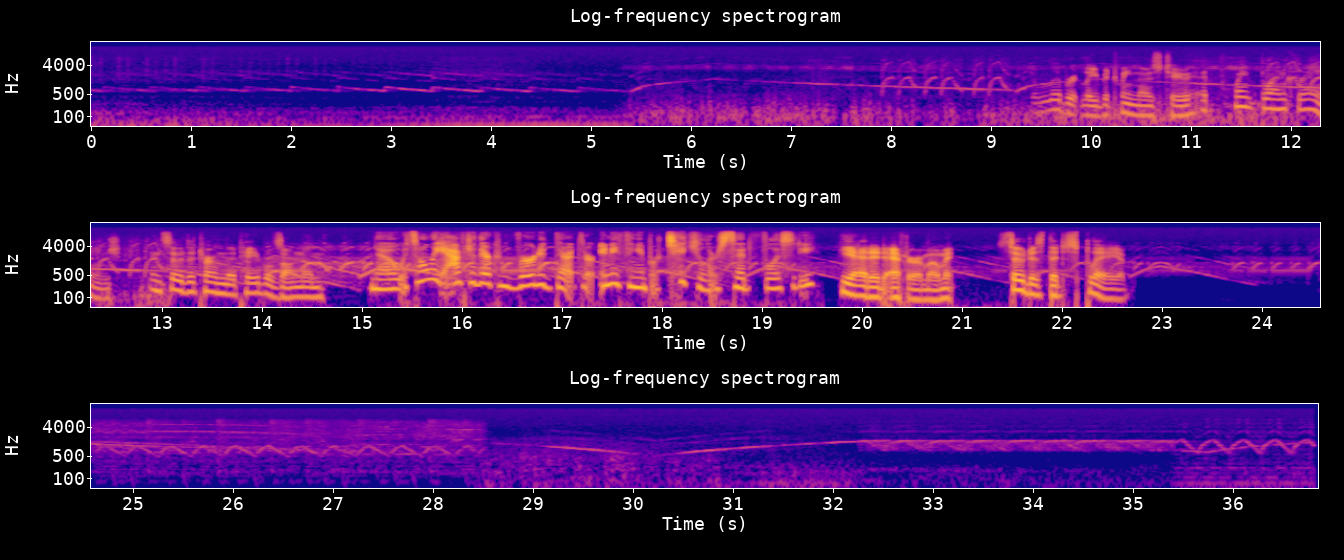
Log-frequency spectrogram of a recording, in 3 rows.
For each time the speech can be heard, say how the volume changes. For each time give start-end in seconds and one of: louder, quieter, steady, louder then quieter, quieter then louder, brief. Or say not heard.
9.4-22.6 louder.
